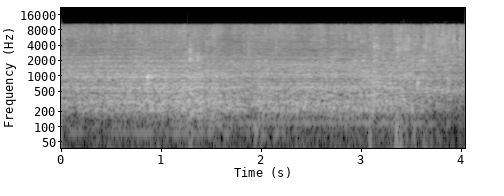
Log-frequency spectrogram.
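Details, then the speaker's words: Washing machine on cold fill after cleaning clogged fill valve screens and flushing hoses for slow fill: strong, steady rush of water into the tub with no sputter or trickle; healthy full-flow fill after repair. "I got it set on cold. And voila! Got strong flow."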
